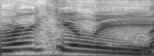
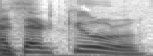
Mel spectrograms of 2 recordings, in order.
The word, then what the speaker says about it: Hercule: It's spelled like Hercules. – Call him Hercules. – No, it's not Hercules. – It's Hercule.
